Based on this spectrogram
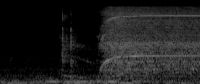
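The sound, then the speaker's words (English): A cordless V7 vacuum cleaner is switched from low to its high setting after a short click, settling into a loud, steady, high-pitched whine with a broad airy rush like a hairdryer, heard without any talking. “When I turn on the high mode, you'll see the difference.”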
